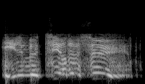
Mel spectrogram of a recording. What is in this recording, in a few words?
aircraft damaged mood low, speech fr; War Thunder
